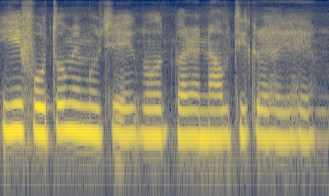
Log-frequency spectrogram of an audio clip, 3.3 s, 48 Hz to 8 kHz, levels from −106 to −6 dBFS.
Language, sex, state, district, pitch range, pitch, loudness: Hindi, female, Arunachal Pradesh, Papum Pare, 220-250 Hz, 230 Hz, -16 LUFS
